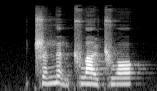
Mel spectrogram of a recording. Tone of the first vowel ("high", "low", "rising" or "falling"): rising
